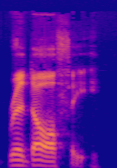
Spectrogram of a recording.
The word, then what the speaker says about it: Redolfi: Her name is Rachael Redolfi.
